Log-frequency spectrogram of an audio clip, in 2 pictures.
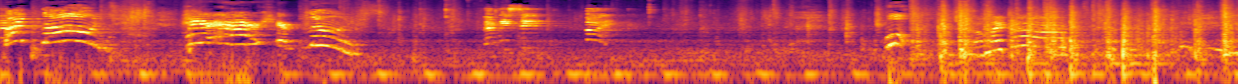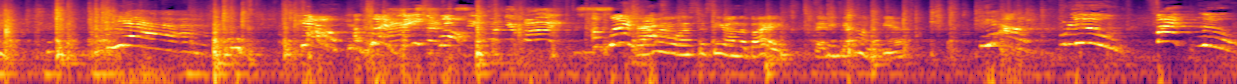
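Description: Young children's voices talking and calling out in high-pitched tones, with a quieter spell about a third of the way in.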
